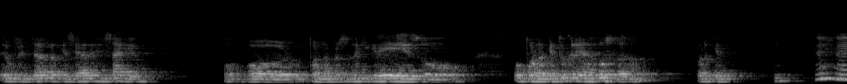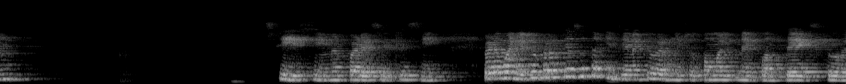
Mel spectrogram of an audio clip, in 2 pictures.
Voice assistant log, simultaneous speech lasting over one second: none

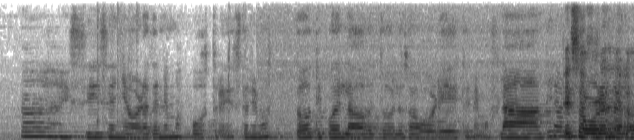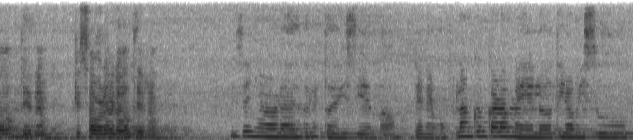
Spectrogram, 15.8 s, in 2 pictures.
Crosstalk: present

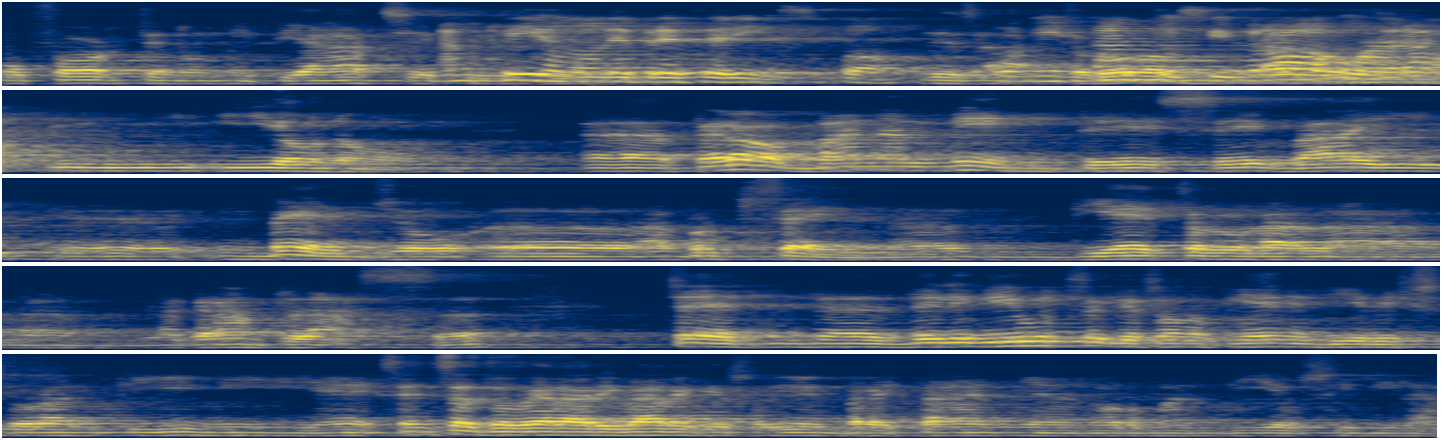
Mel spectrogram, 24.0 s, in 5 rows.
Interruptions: present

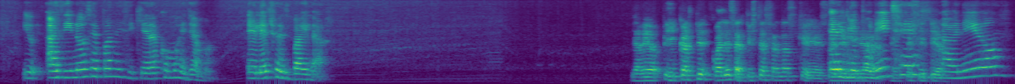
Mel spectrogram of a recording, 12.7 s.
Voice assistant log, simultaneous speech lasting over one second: present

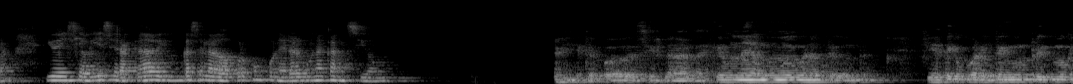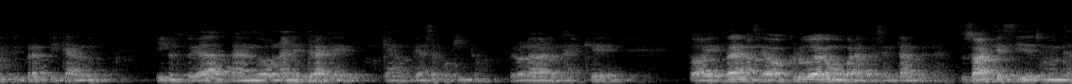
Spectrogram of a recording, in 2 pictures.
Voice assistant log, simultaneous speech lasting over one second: none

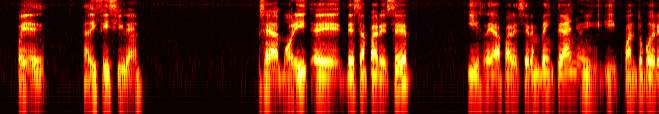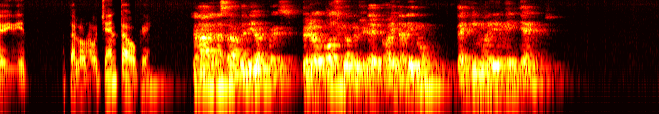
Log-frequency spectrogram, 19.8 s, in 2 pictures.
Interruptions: none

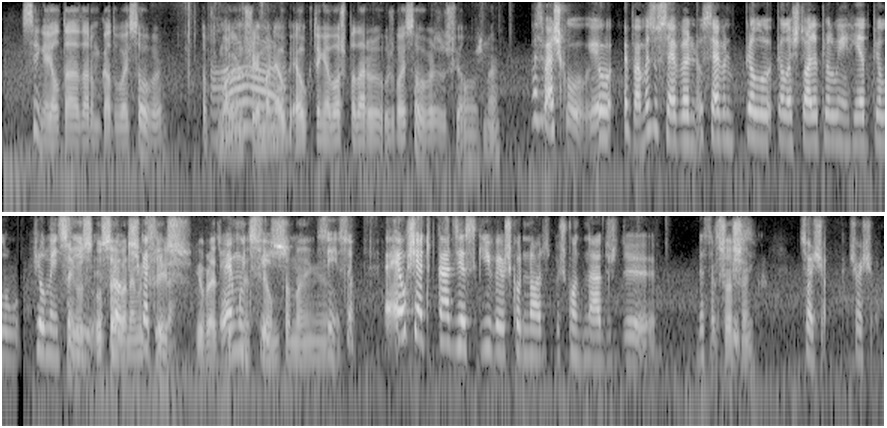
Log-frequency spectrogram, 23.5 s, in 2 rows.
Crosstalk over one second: present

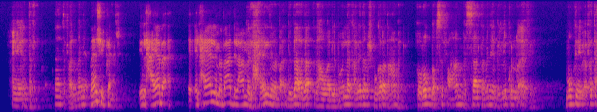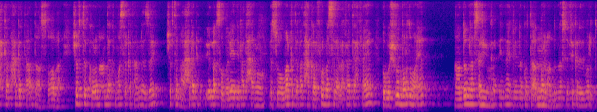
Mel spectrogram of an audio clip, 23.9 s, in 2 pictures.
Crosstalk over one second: none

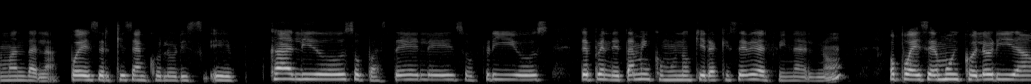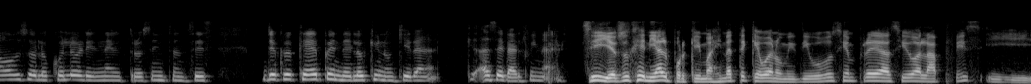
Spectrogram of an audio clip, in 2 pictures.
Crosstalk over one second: none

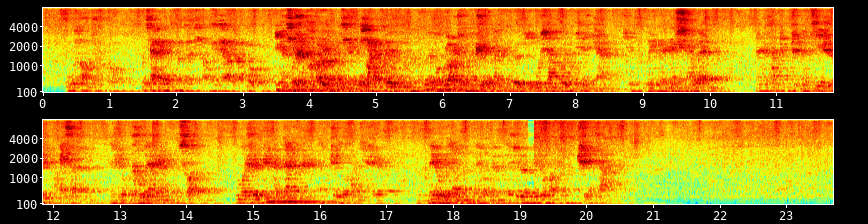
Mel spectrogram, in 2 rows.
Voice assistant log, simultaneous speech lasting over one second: present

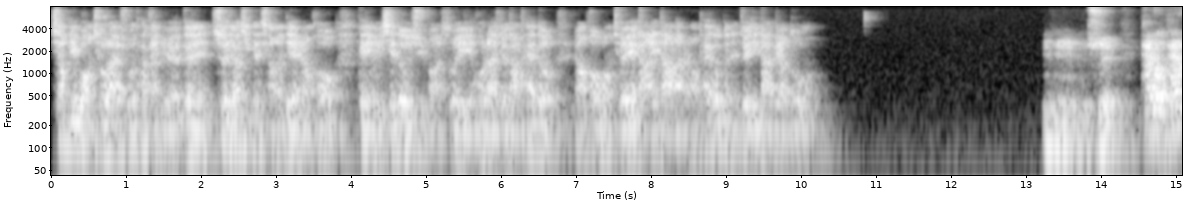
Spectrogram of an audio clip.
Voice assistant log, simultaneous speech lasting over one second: none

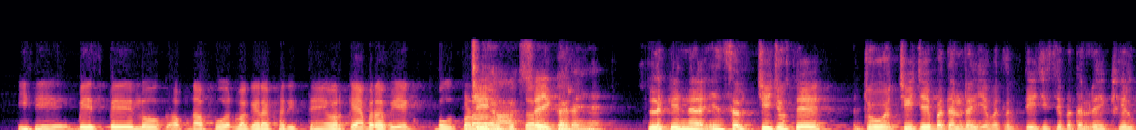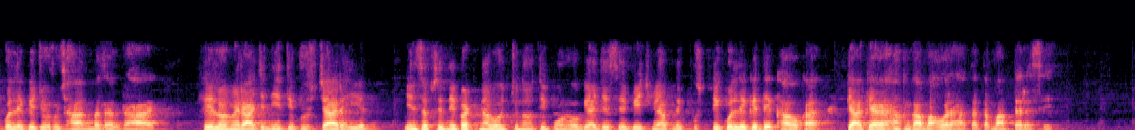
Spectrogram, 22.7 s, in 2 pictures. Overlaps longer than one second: present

